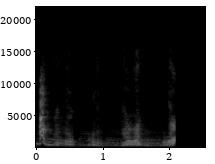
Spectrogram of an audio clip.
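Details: Puppies playing together give quick, high, harmonic yips and squealing barks in rapid overlapping bursts for about two seconds before the sound cuts off.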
